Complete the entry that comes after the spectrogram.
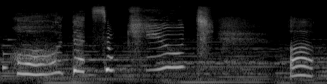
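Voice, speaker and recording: A woman voicing a small, childlike, excitable fairy companion in an anime game, squeaky and gushing. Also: extremely slow, loud music behind the voice, full character voice. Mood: curious, gushing. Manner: squeaky, gushing, talks about self by name.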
